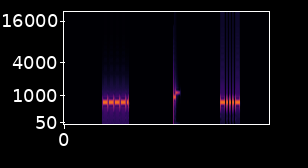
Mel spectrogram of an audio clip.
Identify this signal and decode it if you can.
Morse code, heard as a keyed tone, about 40 wpm, 700 Hz. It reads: 9 <BT>
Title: Single Character (Letter:Number:Punctuation:Prosign) 40wpm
